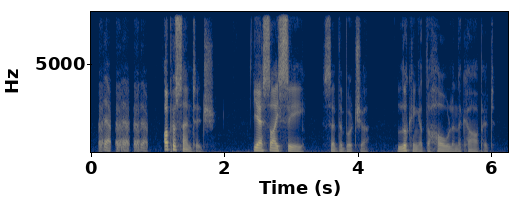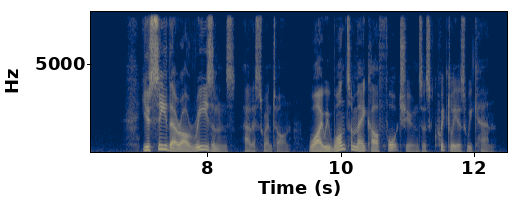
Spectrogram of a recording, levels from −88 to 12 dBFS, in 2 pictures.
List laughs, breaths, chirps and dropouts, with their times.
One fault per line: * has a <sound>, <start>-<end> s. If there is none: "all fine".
* has a laugh, 0.1-0.9 s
